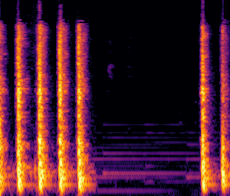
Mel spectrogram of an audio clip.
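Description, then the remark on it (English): Two charity collectors asking for donations knock on a door: four quick, evenly spaced knocks, a brief ringing pause, then two more firm knocks. Loud, with no voices. “Just at that moment, two charity muggers decided to knock at his door asking for donations.”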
